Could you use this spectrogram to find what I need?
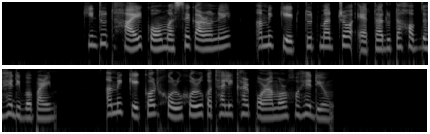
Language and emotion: Assamese, sad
